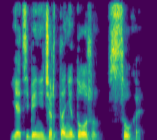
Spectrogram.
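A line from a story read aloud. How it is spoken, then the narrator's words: Voice breaking into hiss. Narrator (Russian): Голос сорвался на шипение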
